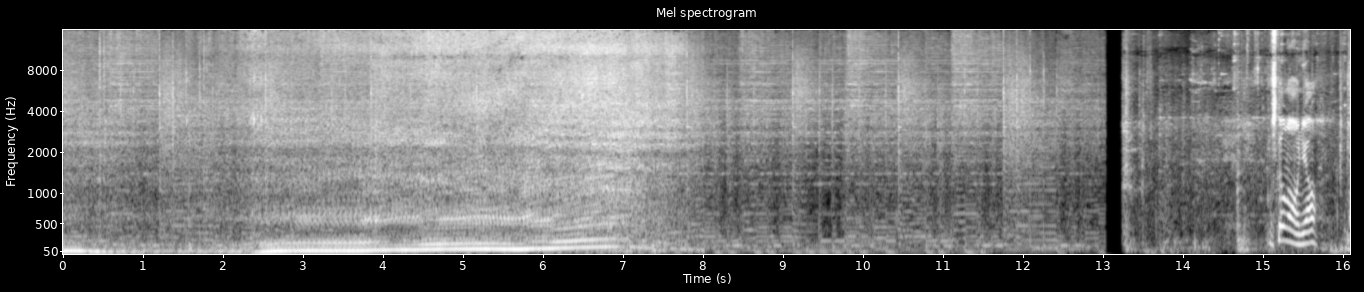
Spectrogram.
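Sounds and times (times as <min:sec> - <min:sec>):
car engine revving: 0:00.0 - 0:08.8.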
